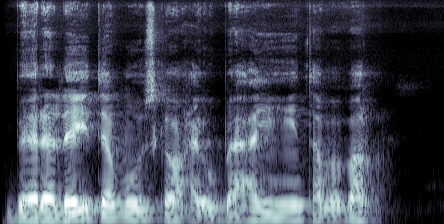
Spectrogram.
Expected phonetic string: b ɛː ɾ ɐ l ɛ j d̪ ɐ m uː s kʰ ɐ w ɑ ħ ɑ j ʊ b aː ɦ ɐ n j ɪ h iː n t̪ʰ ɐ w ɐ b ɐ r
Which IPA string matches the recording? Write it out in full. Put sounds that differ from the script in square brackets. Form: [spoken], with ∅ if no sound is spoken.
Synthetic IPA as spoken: b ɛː ɾ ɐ l ɛ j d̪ ɐ m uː s kʰ ɐ w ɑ ħ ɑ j ʊ b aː ɦ ɐ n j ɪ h iː n t̪ʰ ɐ [β] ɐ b ɐ r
